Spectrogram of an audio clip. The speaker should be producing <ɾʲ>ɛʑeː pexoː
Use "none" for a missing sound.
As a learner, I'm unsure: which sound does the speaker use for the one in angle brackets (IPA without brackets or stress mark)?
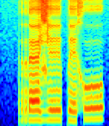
r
